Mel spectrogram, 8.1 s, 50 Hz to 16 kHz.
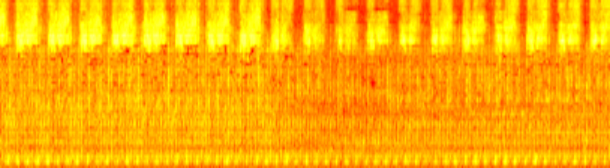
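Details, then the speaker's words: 2003 Jetta ALH TDI idling with the top timing belt cover removed: sharp, high oscillating squeak about twice a second over a quiet diesel idle; owner suspects the timing belt, not the serpentine belt, source unconfirmed. "the point in this video was to get people to hear that sound so if anyone has a heads up on on on what they've experienced with that sound wear the belts making that oscillating squeaking sound and post a comment"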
